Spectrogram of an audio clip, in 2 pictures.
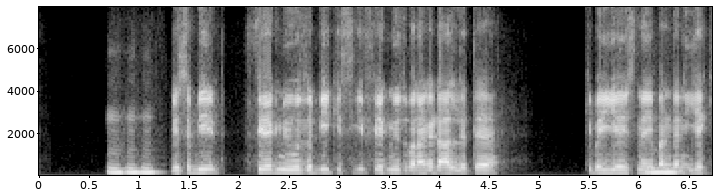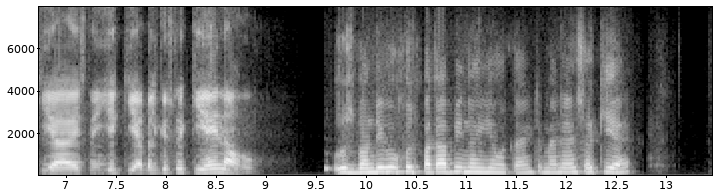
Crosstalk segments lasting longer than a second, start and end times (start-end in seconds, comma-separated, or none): none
